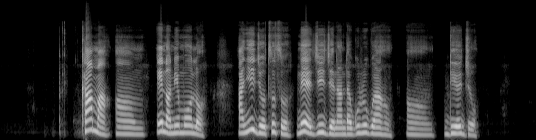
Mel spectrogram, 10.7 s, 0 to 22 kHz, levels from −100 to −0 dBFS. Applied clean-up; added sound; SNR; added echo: none; none; none; none.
